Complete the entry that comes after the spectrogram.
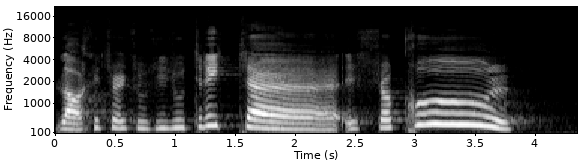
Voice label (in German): Jingle; CoolTour 2013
